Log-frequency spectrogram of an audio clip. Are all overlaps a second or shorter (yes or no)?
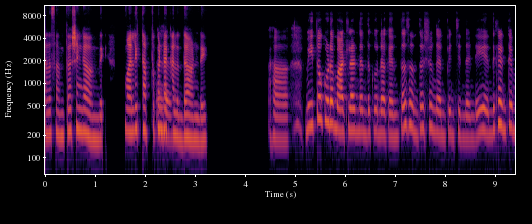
yes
